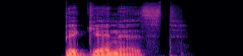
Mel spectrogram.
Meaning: second-person singular subjunctive II of beginnen
- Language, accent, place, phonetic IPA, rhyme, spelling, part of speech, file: German, Germany, Berlin, [bəˈɡɛnəst], -ɛnəst, begännest, verb, De-begännest.ogg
